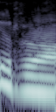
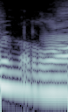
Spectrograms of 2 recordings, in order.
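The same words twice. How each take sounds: First: Said in the usual way. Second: র said thick, tongue curled back, mouth full; heavy r. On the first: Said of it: "স্বাভাবিকভাবে পড়ি তাহলে শোনাবে কি র". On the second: Shown as a demonstration. Teacher shows students the heavy Arabic র. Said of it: "জিভটাকে উল্টিয়ে মুখের ভেতরে ভরাট করে উচ্চারণের".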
